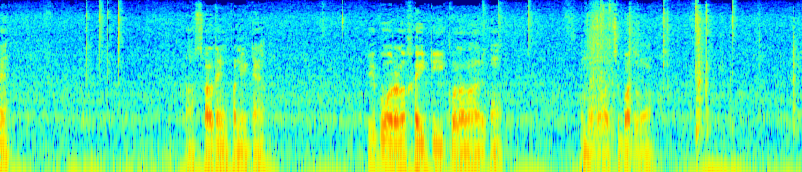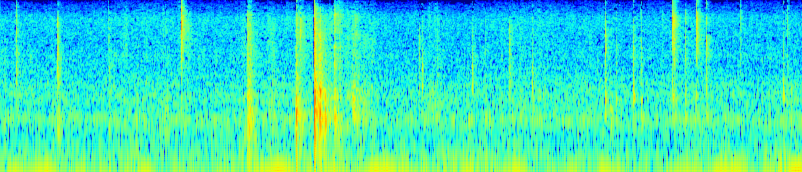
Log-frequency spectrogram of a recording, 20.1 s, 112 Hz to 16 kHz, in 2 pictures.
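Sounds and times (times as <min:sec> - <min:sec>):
steady low hum: 0:00.0 - 0:20.0
plastic parts handled: 0:06.0 - 0:20.0.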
